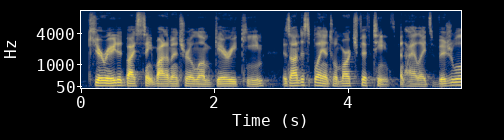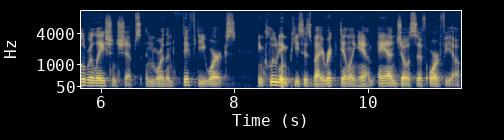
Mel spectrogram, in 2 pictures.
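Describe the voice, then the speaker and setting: A man's voice: low voice, fairly bright tone, dry recording. A young man narrating scripted news packages as a student TV reporter. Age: young adult.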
